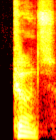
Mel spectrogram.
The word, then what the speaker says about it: Kuntz: By the way, is it Kuntz or Kuntz? I don't want to pronounce his name wrong. Kuntz. Okay, that makes more sense.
